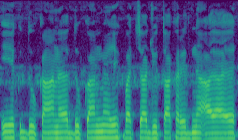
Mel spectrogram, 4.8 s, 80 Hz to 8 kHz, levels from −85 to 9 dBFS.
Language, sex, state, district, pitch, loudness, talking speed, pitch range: Hindi, male, Jharkhand, Deoghar, 125 Hz, -14 LUFS, 140 wpm, 120-130 Hz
